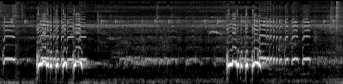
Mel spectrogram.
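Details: Local zebra dove with a big voice, used as a lure for other doves: two loud bursts of fast, bubbling, stuttered cooing about three seconds apart, with a soft sustained hum of mellow notes between them.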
